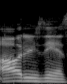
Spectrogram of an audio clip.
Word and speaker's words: Audrey's Den: which while she's on the show today, she has this wonderful creation called the Audrey's Den. Did I pronounce that correctly? Yep, I The understand. Audrey's Den.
